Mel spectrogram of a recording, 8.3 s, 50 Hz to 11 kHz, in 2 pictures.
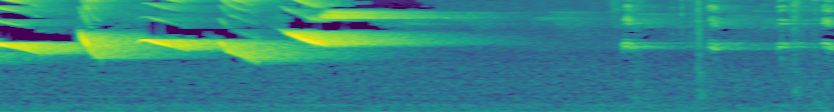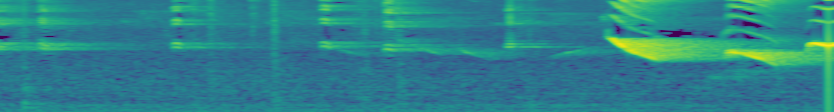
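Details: A green-winged saltator of the boi type, recorded January 2024, sings hard on seeing a female. Four or five loud downward-gliding whistles come in a burst, faint chirps fill a gap, then two more falling whistles.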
